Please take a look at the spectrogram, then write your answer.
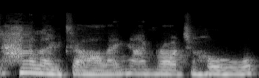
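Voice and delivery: a hint of a beautifully spoken charmer; posh charmer. Roger greeting the newcomer, lightly voiced smooth charmer. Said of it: "he was so beautifully spoken".

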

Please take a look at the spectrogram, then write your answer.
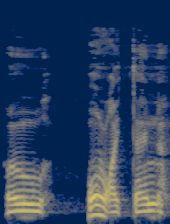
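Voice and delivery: slow, grudging consent; cross. A narrator's reading. King gives in about lighting the fires, crossly. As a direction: give in crossly, drawn out. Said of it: "said the King crossly".

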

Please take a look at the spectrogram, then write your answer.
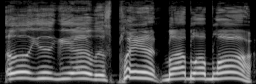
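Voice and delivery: high, fast shady stranger; sketchy guy voice. Retold or imitated. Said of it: "some guy was just like".

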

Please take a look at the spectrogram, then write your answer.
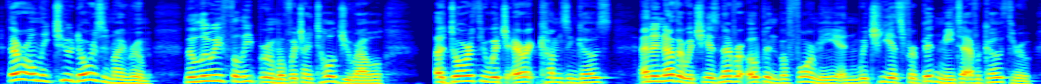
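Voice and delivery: put-on Christine, captive young woman. A narrator's reading. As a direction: explain urgently in a high female character voice.

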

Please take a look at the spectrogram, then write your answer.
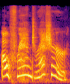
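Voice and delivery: high, slow drawn-out name; excited recall. Real, not acted. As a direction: savour the name as it comes back.

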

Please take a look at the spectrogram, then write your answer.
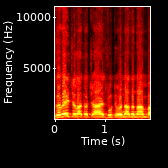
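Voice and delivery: put-on high, loud showman announcement in an Italian accent; TV host announcing. Host announcing the band, loud showman call. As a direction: boom it out like a game-show host. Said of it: "And he says".

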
